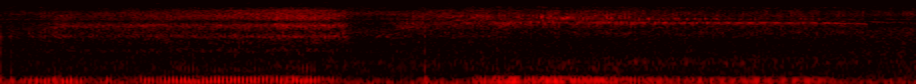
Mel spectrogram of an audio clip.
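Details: Two long, low, rumbling snoring breaths with a rattling, fluttering quality, on a Sunday morning, against steady background noise: snoring.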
